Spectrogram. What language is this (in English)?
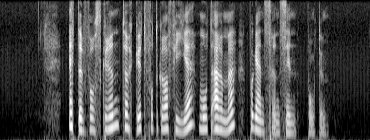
Norwegian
